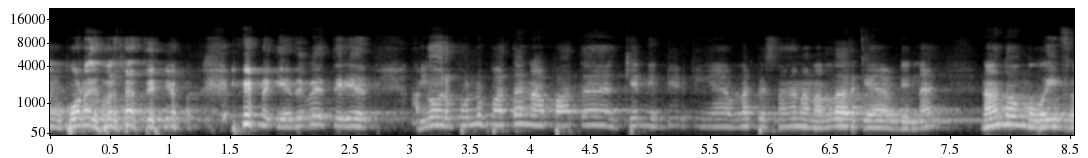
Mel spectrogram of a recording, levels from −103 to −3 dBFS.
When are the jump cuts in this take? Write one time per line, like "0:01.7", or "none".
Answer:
none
